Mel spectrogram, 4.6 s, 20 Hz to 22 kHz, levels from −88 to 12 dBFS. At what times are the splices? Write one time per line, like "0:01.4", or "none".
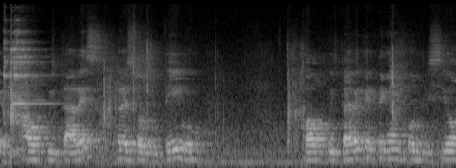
none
